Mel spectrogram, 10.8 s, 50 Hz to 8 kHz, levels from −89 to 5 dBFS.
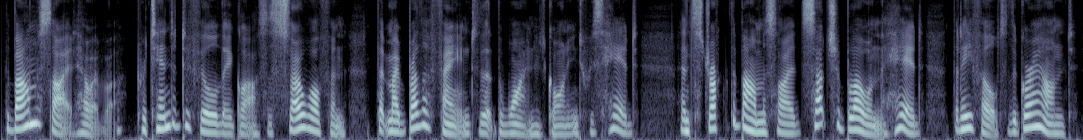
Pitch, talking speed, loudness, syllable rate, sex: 185 Hz, 210 wpm, -20 LUFS, 5.5 syllables/s, female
